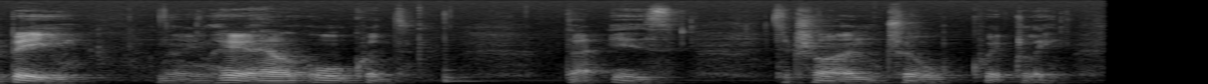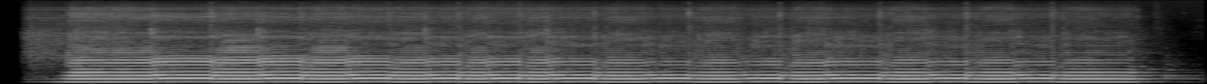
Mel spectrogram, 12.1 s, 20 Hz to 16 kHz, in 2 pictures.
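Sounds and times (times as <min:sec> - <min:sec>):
saxophone trilling: 0:06.2 - 0:12.0.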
